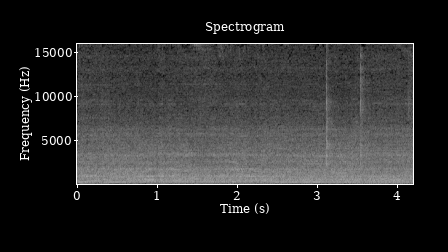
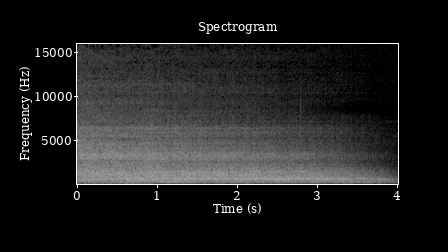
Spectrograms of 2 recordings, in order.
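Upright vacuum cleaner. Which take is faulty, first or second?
second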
